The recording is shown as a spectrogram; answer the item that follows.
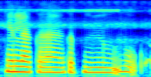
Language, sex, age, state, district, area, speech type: Tamil, female, 45-60, Tamil Nadu, Thoothukudi, rural, spontaneous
